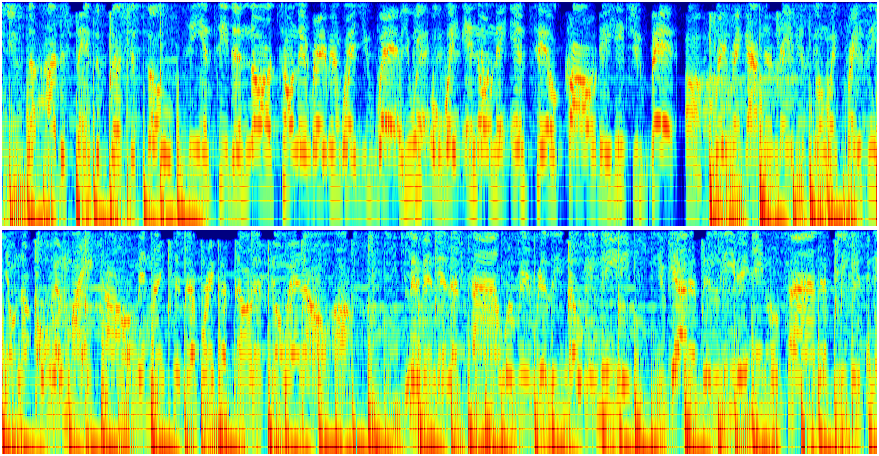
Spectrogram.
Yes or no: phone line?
yes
